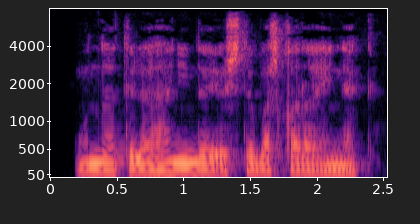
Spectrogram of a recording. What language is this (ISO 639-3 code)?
bak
